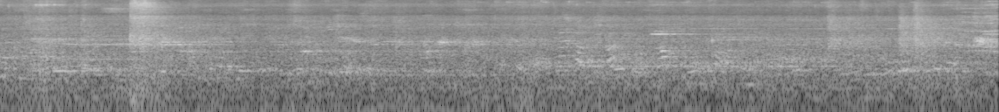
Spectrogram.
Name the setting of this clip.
subway station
